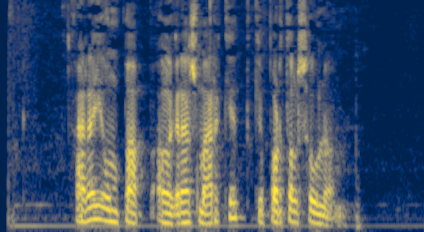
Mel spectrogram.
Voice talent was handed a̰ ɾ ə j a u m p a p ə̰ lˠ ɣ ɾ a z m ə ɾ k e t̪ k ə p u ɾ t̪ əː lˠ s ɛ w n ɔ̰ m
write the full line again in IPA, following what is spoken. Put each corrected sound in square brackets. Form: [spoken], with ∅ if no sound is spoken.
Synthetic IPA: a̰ ɾ ə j a u m p a p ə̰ lˠ ɣ ɾ a z m [a] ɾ k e t̪ k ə p [ɔ] ɾ t̪ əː lˠ s ɛ w n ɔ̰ m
